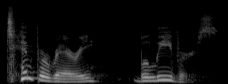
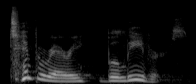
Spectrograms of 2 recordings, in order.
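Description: No difference in how they are said.

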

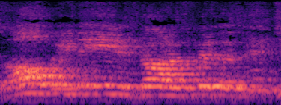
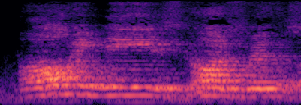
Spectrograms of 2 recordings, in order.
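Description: First: Louder repeat, rising at the end; louder refrain. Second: First take, singing it out; sung refrain. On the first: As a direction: repeat it stronger. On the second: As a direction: chant the line once. Refrain repeated. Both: Real, not acted.

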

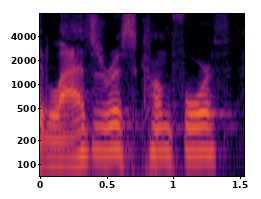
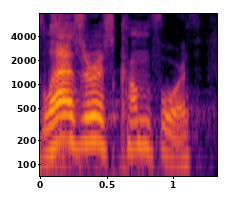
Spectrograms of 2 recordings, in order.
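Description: First: Said in the usual way. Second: Calling Lazarus out loudly, a rising shout on the name. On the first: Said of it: "if he just with a loud voice said". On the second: Acted. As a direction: call the name out high and loud, as if across a distance. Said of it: "he calls and says".

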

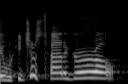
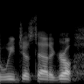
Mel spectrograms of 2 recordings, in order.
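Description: First: Proud announcement, pitched high; happy dad on the phone; pleased papa. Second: Said in the usual way. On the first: Retold or imitated. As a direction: announce it like a thrilled new father. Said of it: "very pleased papa to call". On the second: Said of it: "three times I went through".

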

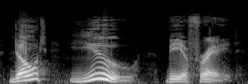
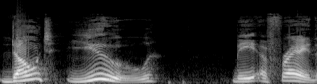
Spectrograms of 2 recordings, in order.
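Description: First: "you" leaned on, slow and deliberate; stress on you. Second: Said in the usual way. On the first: Shown as a demonstration. Preacher to congregation, slow with the stress landing on "you". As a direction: press the "you" in "Don't you be afraid". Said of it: "There's an emphasis in the original here on the you". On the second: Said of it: "a better way to translate that is".

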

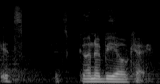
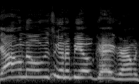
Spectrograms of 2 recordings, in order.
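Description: First: Low, soft grandmotherly reassurance; retold quiet, unshaken comfort; calm reassurance. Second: High, fast worried protest; retold fretful grandchild, pitched way up; doubtful protest. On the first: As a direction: soothe a worrier softly and low. Grandma calmly reassures doubting grandchild. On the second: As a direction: blurt out your doubt in a high voice. Doubting grandchild answers grandma's reassurance.

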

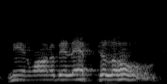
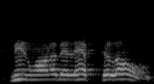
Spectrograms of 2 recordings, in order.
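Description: The two takes are said the same way.

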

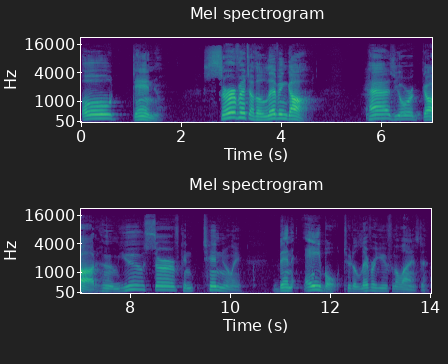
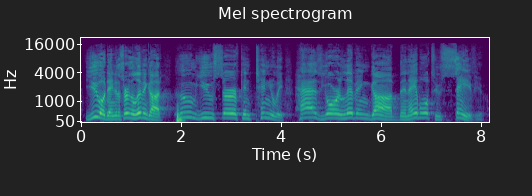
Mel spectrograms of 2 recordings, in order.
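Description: First: Slow, drawn-out plea full of anguish; anguished cry. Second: Louder, slowing cry of anguish. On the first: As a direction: call out slowly, aching for his friend. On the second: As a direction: cry out louder, the king desperate for an answer. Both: A narrator's reading. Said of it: "In anguish, he cries out".

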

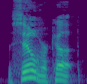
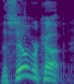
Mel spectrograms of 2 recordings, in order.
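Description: First: "silver" leaned on, cup said plainly after it; first reading of "the silver cup" with a light lift on "silver"; stress on silver. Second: "silver" hit louder and falling, cup dropped after it; stress on silver. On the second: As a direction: repeat "the silver cup", driving "silver" home louder. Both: Shown as a demonstration. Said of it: "not any old cup".

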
